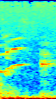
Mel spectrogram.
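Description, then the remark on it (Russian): A cat at the door asking to be let in gives a faint, high squeaky meow, then a second brief squeak, both soft against a low background rumble with no talking. “Да что пищишь, заходи.”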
